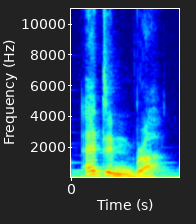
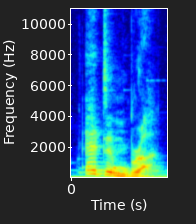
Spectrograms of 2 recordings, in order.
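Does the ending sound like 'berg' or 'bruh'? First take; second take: bruh; bruh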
